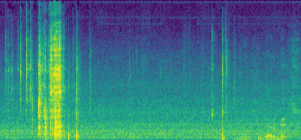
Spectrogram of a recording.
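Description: A spoon scrapes and clinks against a bowl while mixing powder into freeze-dried apple pie grits, with a short burst of clattering near the start and a few fainter taps later, close by.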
